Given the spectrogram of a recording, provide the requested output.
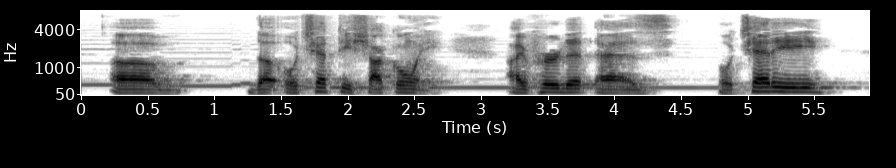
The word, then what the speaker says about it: Oceti Sakowin: And the term that we hear today that I would like to share is Oceti Sakowin.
